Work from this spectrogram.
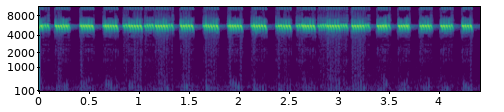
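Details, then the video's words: Pair of crickets heard close to the ear, rapid bursts of high, pulsing chirps repeating in a regular stream, some bursts running slightly longer, with clean silence between them. "Two Crickets Chirp Sounds for Two Hours Right on Your Ears"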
